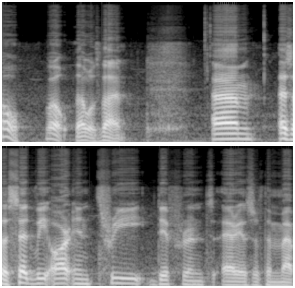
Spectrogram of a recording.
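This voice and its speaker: A man of medium pitch speaks with a Dutch accent, his pitch swinging very widely between long, frequent pauses. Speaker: gaming YouTuber. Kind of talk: let's play commentary. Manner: hesitant with many fillers.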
